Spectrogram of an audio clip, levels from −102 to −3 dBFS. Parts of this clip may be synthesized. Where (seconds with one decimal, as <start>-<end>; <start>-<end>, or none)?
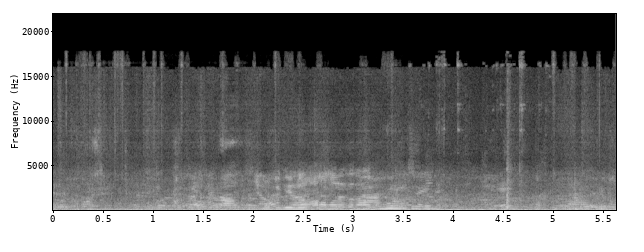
0.0-3.5; 5.0-5.6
